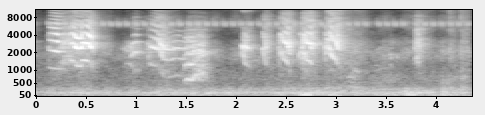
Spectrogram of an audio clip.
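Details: Harsh, grating squawks from a pet white-colored rose-ringed parakeet, several rough bursts in close succession over four seconds, tapering into shorter scratchy calls, with a thin steady high tone in the background.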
